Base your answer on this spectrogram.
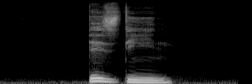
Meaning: forty
- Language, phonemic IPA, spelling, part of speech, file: Navajo, /tɪ́ztìːn/, dízdiin, numeral, Nv-dízdiin.ogg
